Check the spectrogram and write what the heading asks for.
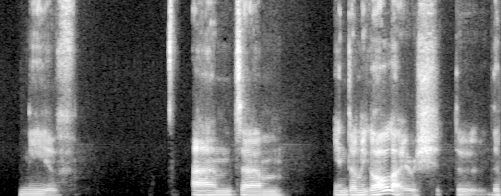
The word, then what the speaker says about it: Niamh: And some words just get really famous, like the names Siobhan and Niamh. They have BH, MH, they sound like V.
